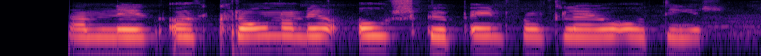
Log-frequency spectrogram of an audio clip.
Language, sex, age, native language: Icelandic, female, 18-19, Icelandic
